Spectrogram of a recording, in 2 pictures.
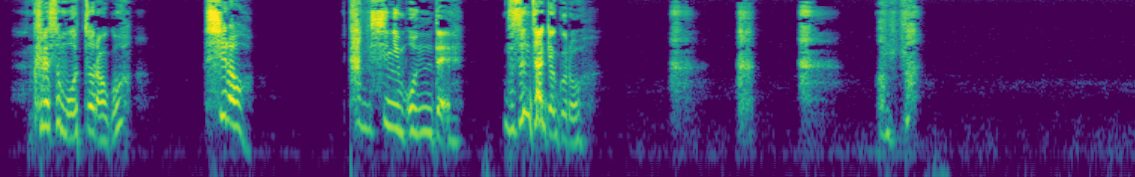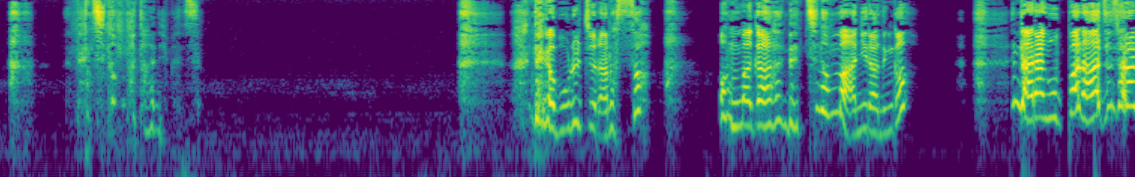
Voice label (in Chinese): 韩语女声 激烈感情风格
